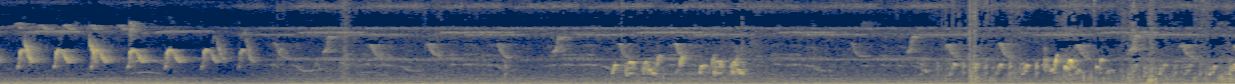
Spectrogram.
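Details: Territory-owning bulbul song: quick repeated downslurred whistles at the start, then scattered chirps and other bird notes, with a thin high electronic whine throughout.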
